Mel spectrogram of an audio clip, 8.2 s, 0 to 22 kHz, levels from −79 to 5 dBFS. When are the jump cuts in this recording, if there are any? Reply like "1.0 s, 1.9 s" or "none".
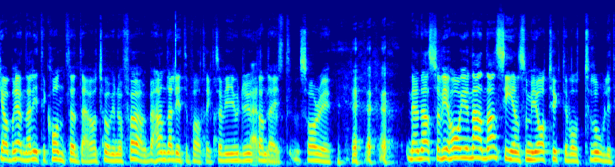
5.3 s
